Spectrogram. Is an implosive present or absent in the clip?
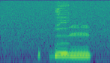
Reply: present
